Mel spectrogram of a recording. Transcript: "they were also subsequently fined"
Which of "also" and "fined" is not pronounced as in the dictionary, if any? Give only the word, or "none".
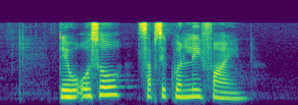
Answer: fined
